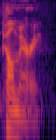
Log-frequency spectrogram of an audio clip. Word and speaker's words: Palmieri: Is it Palmieri or Palmary? Whatever you prefer, Senator. No, but I want to do what you want to do. We pronounce it Palmary.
